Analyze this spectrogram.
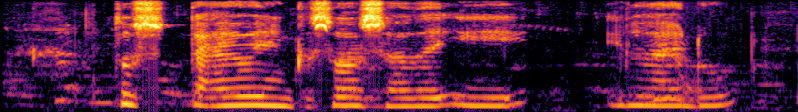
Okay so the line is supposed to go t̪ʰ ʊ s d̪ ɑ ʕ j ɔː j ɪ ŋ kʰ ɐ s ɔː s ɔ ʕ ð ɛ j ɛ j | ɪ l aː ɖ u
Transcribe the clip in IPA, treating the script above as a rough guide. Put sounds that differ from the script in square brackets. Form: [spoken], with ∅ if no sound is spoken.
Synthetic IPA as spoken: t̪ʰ ʊ s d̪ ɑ ʕ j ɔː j ɪ ŋ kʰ ɐ s ɔː s ɔ ʕ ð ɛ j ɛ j | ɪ l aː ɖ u

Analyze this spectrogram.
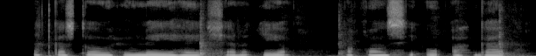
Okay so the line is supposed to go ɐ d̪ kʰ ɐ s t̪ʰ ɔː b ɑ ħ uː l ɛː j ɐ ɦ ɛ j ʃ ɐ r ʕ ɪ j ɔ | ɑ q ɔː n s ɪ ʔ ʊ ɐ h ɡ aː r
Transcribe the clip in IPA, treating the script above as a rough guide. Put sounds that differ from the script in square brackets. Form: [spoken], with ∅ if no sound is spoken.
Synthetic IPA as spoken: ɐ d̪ kʰ ɐ s t̪ʰ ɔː [w] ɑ ħ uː l ɛː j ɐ ɦ ɛ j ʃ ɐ r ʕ ɪ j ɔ | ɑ q ɔː n s ɪ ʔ ʊ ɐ h ɡ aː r

